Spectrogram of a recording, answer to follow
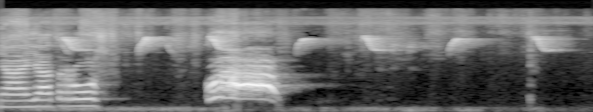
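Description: A small bird chirping over and over, short high calls that each fall in pitch, about two a second. A person's voice sounds briefly at first, then one loud cry about a second and a half in.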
